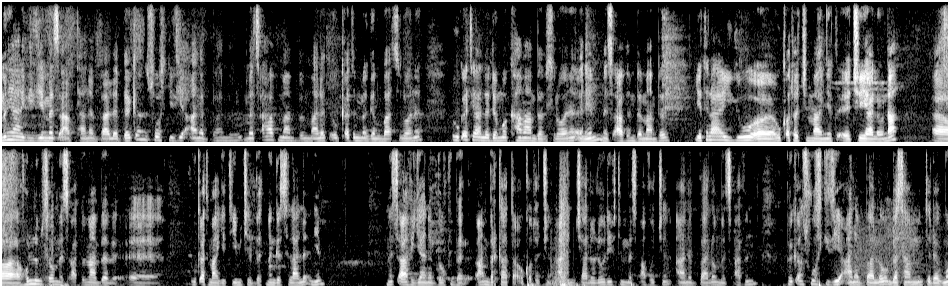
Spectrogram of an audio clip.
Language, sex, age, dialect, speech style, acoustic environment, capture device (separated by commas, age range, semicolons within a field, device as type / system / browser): Amharic, male, 25-34, Ethiopia - Addis Ababa, happy, silence, mobile / Linux / Chrome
